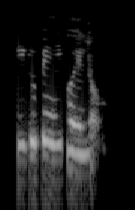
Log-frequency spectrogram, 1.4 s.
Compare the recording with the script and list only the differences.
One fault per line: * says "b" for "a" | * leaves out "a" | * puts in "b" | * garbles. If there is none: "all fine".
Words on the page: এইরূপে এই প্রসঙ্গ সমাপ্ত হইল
* leaves out "প্রসঙ্গ সমাপ্ত"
